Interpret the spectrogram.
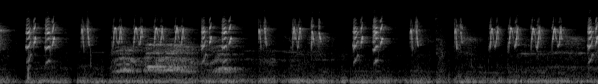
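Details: Long-tailed shrike, a kept bird, singing in a busy chattering run: clusters of sharp harsh notes and squeaky chips repeated several times a second, with a faint low hum underneath.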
